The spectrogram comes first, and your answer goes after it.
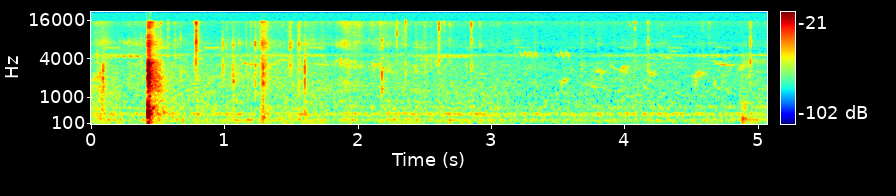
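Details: Faint continuous humming of wild honey bees at their nest in a bamboo clump, a soft even drone broken by one loud sharp click early on and a few lighter taps.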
